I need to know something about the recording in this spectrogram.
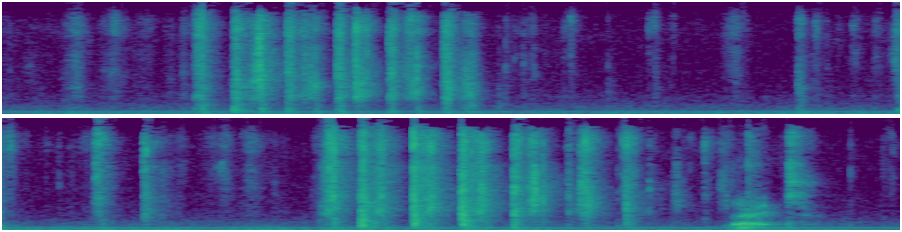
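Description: Cards riffle and flick quickly in hands.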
